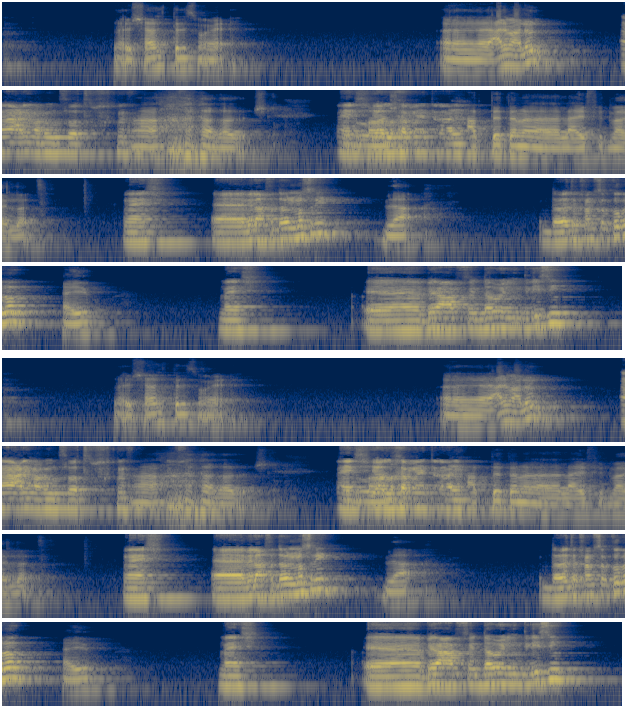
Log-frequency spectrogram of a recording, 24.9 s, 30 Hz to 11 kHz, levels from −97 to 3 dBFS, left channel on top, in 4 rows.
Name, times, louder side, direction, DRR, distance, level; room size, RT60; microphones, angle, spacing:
voice 1, 1.1-2.2 4.4-5.5 7.5-8.9 9.6-10.3 10.9-12.7 16.2-16.8 19.3-19.6, left 3 dB, 55° left, 0.8 m, -31 dB
voice 2, 6.2-7.5 7.9-8.0 9.6-10.9 13.7-14.1 14.6-15.8 17.9-19.0 20.9-21.2 22.3-24.4, right 3 dB, 35° right, 0.8 m, -26 dB
18.5 x 9.3 x 4.6 m
head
